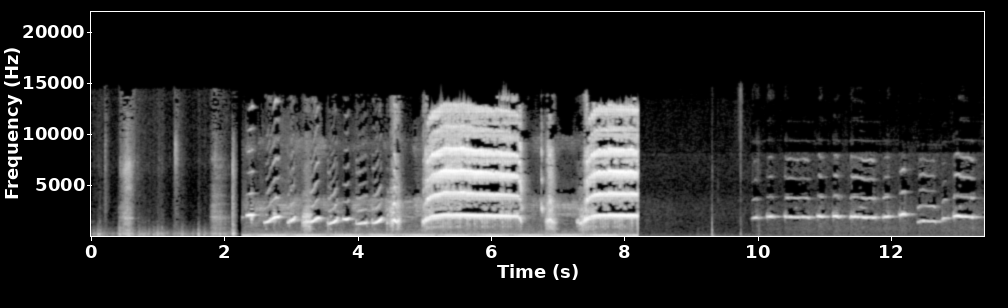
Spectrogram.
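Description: A cockatiel gives a run of quick whistled notes, then loud harsh harmonic calls and a softer whistled phrase.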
